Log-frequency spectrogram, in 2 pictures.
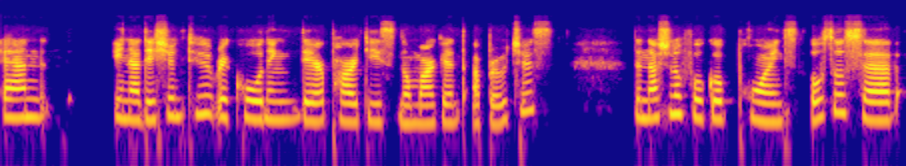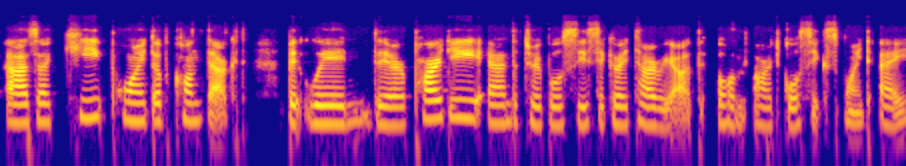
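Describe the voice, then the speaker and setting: Heard in a dry, close sound with no echo and a quiet background, a woman has a normal speaking voice, fairly high pitch, a moderate pace and ordinary pitch variation. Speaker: climate policy official. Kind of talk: training presentation.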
